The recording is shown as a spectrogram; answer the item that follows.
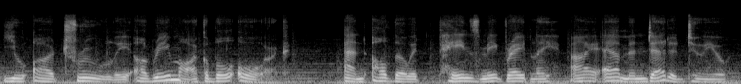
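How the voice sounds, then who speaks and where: A man playing a stately, reluctant dragon ally in an animated game, formal and measured. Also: mid-range voice, faint music behind, lightly acted. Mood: grave, grudging. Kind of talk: animated adventure game voice acting.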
